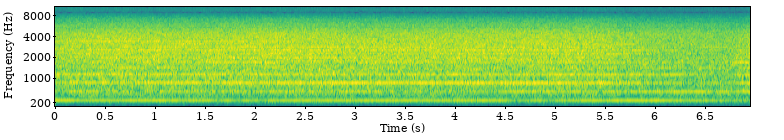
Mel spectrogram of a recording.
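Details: 1963 Dodge Sweptline Crew Cab engine just after cam break-in: steady, even drone at fast idle with no knocks or ticks; running smoothly, sounds like a decent motor.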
